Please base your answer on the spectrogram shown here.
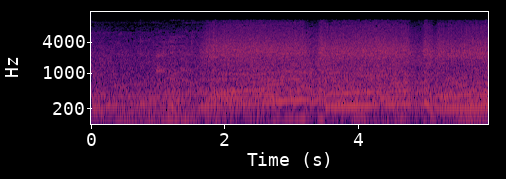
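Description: Racing trucks in a video game running side by side into turn one at Watkins Glen, engine tones rising and falling through gear changes in a continuous, loud drone with no pause.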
